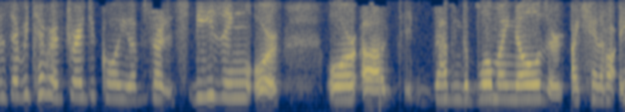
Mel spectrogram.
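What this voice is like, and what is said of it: Raspy voice from a cold. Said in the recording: “I have such a cold ... my voice is raspy”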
